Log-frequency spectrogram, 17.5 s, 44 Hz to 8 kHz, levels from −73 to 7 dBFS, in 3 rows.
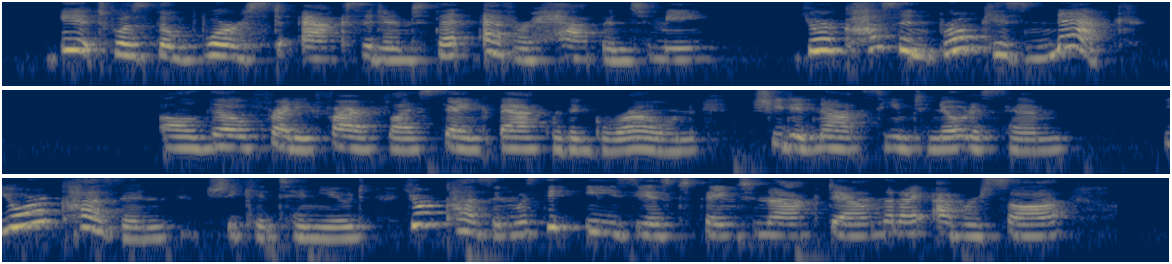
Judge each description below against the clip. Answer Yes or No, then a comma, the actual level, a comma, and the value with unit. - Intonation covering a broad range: No, average, 4.2 semitones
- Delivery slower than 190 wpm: Yes, average, 165 wpm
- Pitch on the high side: Yes, high, 230 Hz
